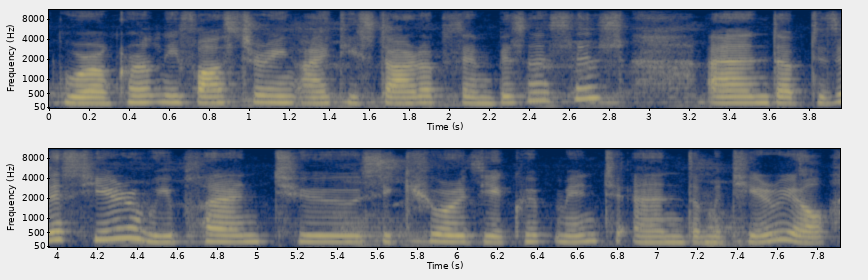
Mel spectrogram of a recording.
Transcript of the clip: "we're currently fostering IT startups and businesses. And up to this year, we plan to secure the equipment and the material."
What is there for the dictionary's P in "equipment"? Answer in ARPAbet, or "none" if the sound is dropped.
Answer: P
